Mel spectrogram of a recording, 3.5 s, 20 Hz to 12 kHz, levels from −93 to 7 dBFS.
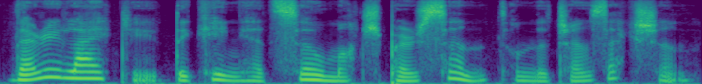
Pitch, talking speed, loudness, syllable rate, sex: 205 Hz, 205 wpm, -19 LUFS, 5.0 syllables/s, female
